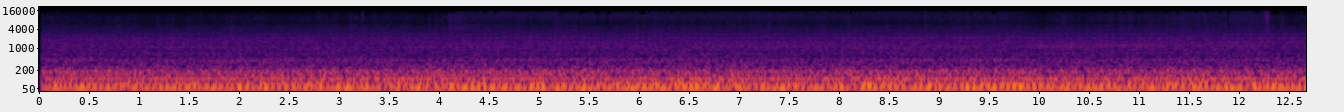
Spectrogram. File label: AIRCRAFT CA-13 BOOMERANG TAXI INTERIOR; Airplanes; Vehicles; Airplane Sound Effects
